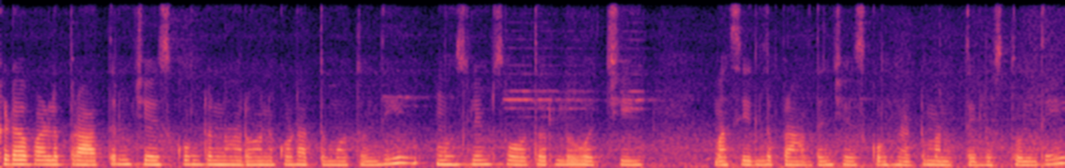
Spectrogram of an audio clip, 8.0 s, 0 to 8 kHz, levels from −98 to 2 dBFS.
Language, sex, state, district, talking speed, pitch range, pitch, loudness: Telugu, female, Telangana, Nalgonda, 110 wpm, 180-195 Hz, 185 Hz, -19 LUFS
